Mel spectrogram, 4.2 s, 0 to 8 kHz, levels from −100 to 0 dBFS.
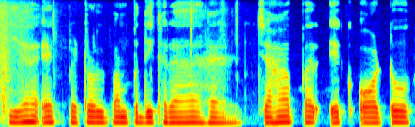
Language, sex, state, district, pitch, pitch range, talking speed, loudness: Hindi, male, Bihar, Patna, 125 Hz, 125-130 Hz, 175 wpm, -16 LUFS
